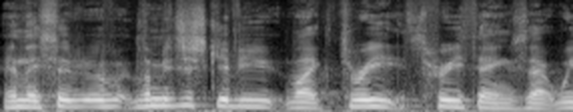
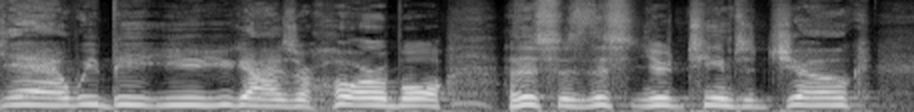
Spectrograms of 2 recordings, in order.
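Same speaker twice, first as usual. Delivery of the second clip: mock taunting tone, higher pitch; 5 semitones higher than usual. Retelling how a drunk fan taunted the speaker after the game: imitating someone mocking. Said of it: "she starts mocking me".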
